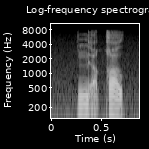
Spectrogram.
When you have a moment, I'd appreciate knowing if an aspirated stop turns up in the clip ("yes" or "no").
no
